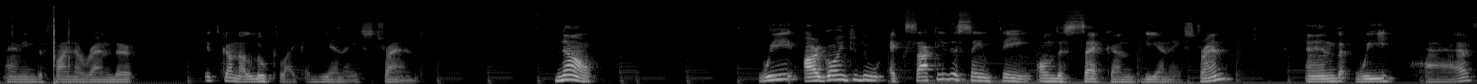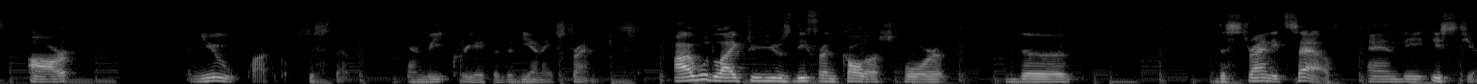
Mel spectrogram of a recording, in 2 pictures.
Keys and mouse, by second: 0.7 a, 0.8 a, 12.4 ctrl+a, 15.1-17.4 middle drag.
